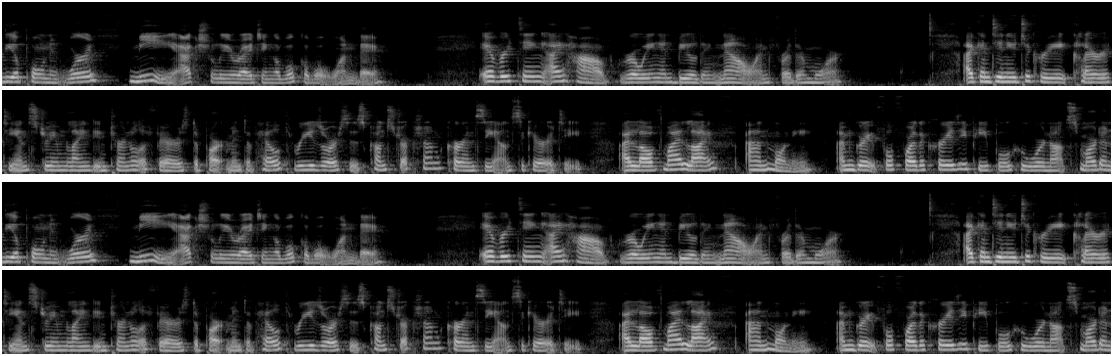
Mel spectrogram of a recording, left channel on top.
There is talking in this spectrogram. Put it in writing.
opponent worth me actually writing a book about one day. Everything I have growing and building now and furthermore. I continue to create clarity and streamlined internal affairs, Department of Health, Resources, Construction, Currency, and Security. I love my life and money. I'm grateful for the crazy people who were not smart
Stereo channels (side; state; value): both; identical; correlation 1.00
